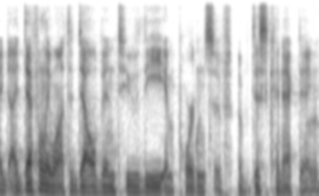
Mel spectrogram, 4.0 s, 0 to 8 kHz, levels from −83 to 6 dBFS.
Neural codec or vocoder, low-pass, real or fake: codec, 16 kHz in and 24 kHz out, 1 kbps, XY-Tokenizer; 7.2 kHz; fake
